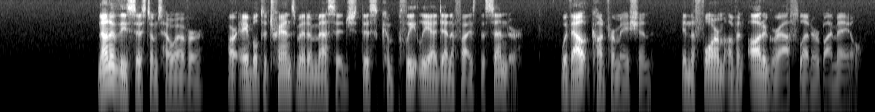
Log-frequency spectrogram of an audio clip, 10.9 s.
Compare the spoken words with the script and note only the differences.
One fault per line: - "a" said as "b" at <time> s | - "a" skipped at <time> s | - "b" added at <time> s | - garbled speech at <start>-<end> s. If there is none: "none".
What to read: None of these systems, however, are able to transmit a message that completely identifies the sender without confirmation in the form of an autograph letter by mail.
- "that" said as "this" at 4.5 s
